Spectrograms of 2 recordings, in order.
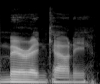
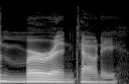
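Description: First: It is said with a Midwestern accent. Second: It is said the local Californian way. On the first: The speaker calls it wrong. "not Marin County. But I blame my Midwestern Chicago accent for that one" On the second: The speaker calls it right. "I learned today that it's Marin County"

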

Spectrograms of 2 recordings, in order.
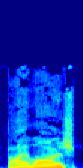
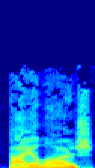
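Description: First: The word is said with a nonstandard pronunciation. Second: The word is said with its standard pronunciation. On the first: The speaker calls it wrong. "I always say it wrong" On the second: The speaker calls it right. "but it's Bialage"

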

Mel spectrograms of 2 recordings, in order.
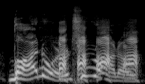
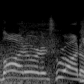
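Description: First: It is said in a deep, dramatic announcer voice. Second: It is said in an ordinary speaking voice. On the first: The speaker calls it right. "that deep Law and Order voice" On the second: The speaker calls it wrong. "You got to do it in the voice"

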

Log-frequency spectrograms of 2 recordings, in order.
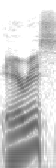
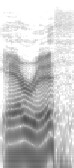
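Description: First: The name ends with an s sound. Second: The name ends with a th sound. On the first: This is the older, familiar form of the name. "I played this game back in high school and she was Aerith" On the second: This is the official form of the name. "technically Aerith with TH on the end"

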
